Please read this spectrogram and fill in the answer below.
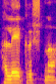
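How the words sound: The first word is said with an L sound.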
